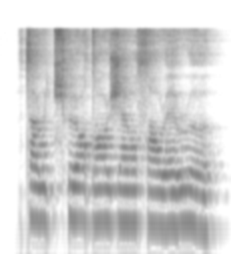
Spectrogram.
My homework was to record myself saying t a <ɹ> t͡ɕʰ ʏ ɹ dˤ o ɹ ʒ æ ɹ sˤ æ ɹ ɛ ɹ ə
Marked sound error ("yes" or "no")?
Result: no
